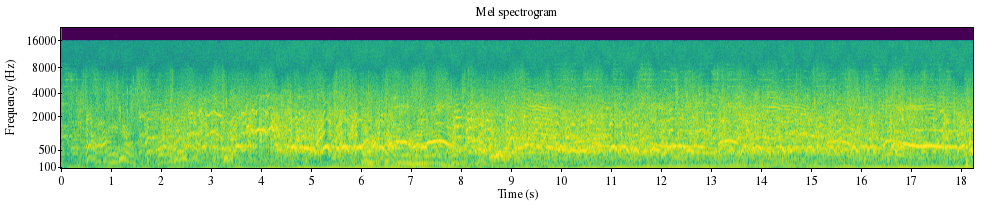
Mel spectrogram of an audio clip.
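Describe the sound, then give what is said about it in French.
Dogs bark and snarl in a continuous, chaotic scuffle over the remains of corpses in a ruined city after a battle and bombardment, loud, over a dense rumbling background with occasional crashing noises throughout. “Des cadavres ont attiré des chiens, des chats, des rats qui se disputent les restes.”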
